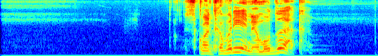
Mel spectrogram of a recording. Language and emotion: Russian, positive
